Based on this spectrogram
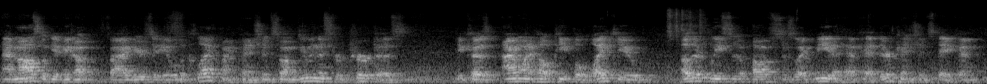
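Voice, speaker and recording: A man's voice: mid-range voice, fairly quick, noisy background. A man in his forties, a candidate answering questions at a public forum in a plain-spoken, earnest way, heard from far off in a large echoey hall. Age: 40s. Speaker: political candidate.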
